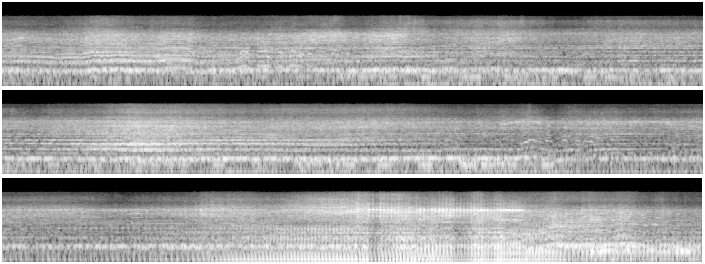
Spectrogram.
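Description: Multirotor agricultural spraying drone hovering and flying low over a paddy field while spraying, its rotors making a steady buzzing hum with voices in the background. It gets louder over the last few seconds as it comes closer.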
